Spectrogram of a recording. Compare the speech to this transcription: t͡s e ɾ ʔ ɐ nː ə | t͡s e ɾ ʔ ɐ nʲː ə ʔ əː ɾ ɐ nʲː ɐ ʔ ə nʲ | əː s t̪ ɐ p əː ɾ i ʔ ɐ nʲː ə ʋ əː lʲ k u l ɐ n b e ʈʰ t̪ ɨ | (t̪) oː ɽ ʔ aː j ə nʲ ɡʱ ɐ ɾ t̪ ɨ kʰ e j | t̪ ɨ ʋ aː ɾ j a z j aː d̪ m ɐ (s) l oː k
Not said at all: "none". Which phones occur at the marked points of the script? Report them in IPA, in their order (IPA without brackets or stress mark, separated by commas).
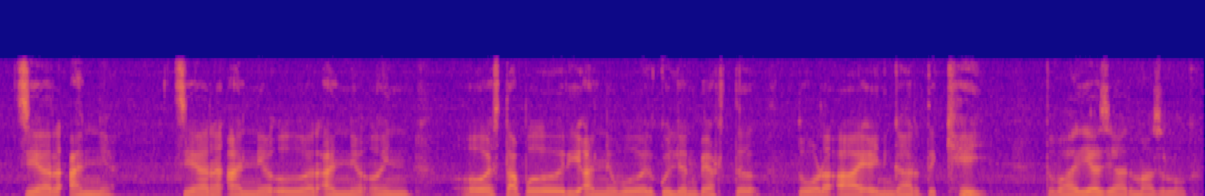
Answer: t̪, z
